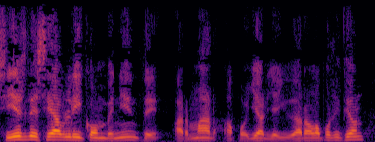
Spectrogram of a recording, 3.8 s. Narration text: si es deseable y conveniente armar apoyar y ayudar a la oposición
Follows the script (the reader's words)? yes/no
yes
